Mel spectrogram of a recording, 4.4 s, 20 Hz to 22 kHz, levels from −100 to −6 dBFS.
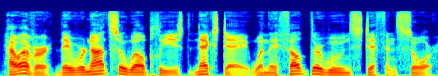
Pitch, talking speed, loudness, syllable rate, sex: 110 Hz, 235 wpm, -20 LUFS, 4.9 syllables/s, male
